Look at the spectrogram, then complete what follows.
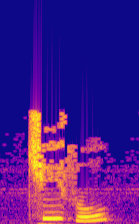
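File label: "屈服", Mandarin Chinese; hsk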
